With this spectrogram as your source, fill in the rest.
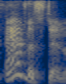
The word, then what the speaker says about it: Aviston: on how this goes he still hasn't pronounced it correctly it's aviston right yeah okay every time i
